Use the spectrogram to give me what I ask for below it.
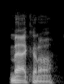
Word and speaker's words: Mackinac: Mackinac Island in Michigan Mackinac so even though it's spelled akanak Mackinac it's Mackinac why are you going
